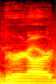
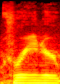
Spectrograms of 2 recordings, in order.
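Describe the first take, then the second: First: The name ends with a 'nard' sound. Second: The name ends with a 'ner' sound. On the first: The speaker calls it right. "I'm pronouncing it Grenard" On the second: The speaker calls it wrong. "not Greener"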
